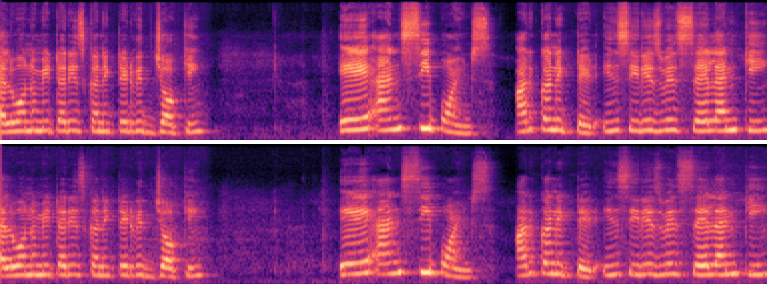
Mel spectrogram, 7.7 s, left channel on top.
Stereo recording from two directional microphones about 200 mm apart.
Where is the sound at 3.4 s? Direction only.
40° left (ahead or behind).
